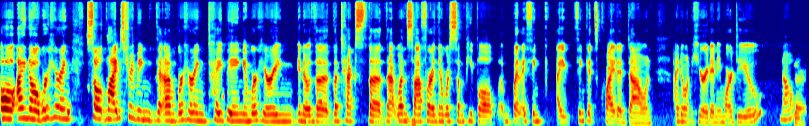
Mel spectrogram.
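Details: Adult woman speaking; conversational speech.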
